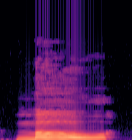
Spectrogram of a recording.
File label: "mow", English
